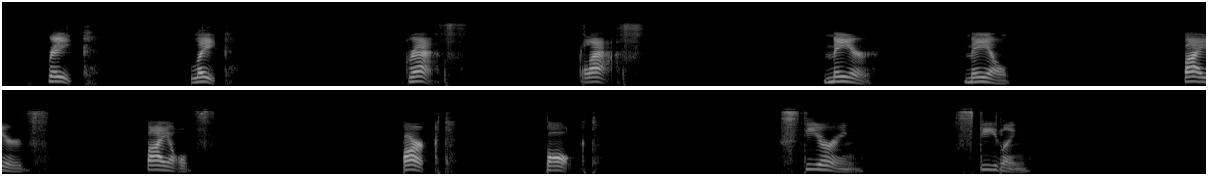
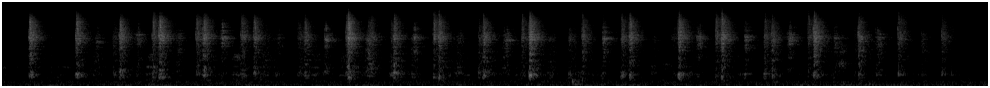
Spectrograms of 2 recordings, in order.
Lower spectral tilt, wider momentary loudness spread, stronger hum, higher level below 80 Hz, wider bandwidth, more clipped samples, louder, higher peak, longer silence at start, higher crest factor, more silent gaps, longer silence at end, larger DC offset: first, -1 dB/octave vs 1 dB/octave; first, 19 LU vs 9 LU; neither; second, -82 dBFS vs -72 dBFS; first, over 20 kHz vs 16.5 kHz; neither; first, -31 LUFS vs -44 LUFS; first, -12 dBFS vs -22 dBFS; first, 0.45 s vs 0 s; about the same, 24 dB vs 26 dB; neither; first, 1.8 s vs 0 s; neither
